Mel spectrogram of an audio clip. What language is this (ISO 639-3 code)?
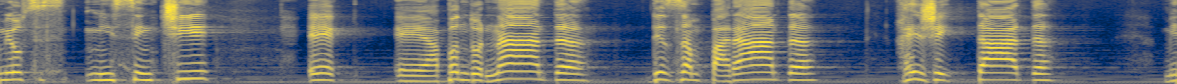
por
